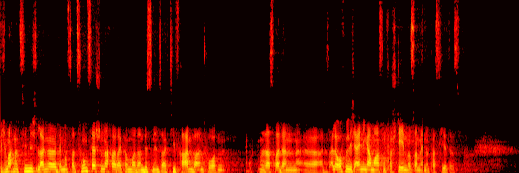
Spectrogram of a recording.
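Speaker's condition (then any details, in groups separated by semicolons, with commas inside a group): No condition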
